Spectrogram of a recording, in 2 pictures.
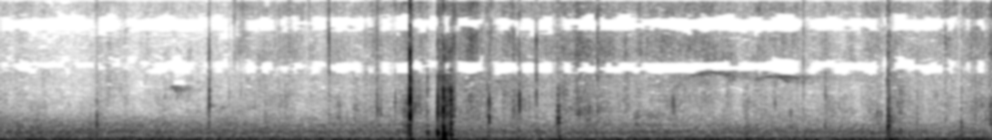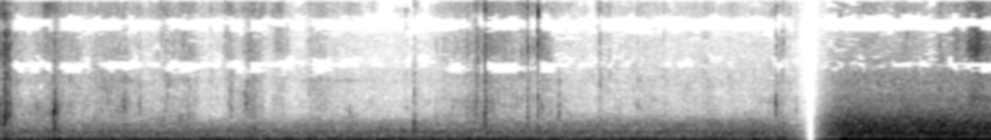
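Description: Gloved fingers rustle and crackle through dry moss and pine needles close by.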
